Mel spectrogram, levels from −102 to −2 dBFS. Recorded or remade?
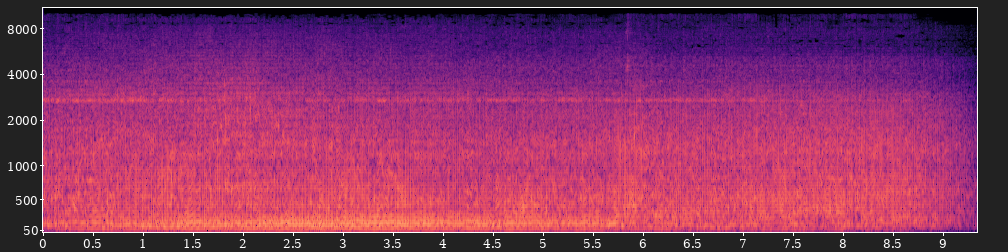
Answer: remade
